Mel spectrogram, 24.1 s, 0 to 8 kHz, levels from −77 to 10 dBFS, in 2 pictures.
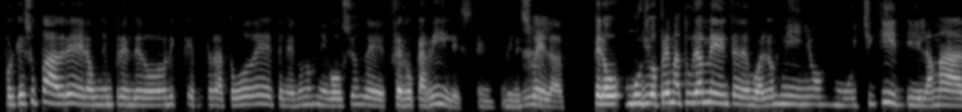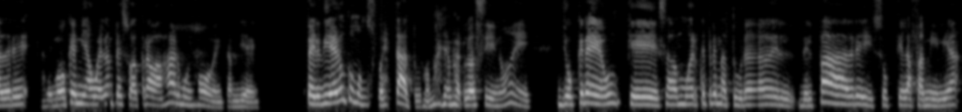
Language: English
